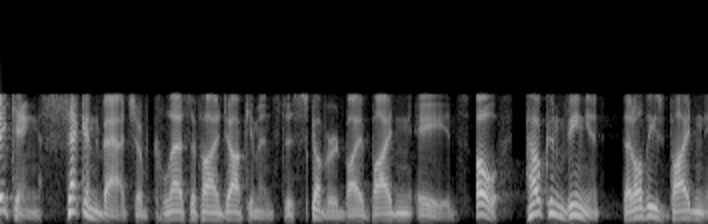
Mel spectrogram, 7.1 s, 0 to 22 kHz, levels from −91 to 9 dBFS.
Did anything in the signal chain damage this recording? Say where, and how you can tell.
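No, nothing along the chain damaged this speech.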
